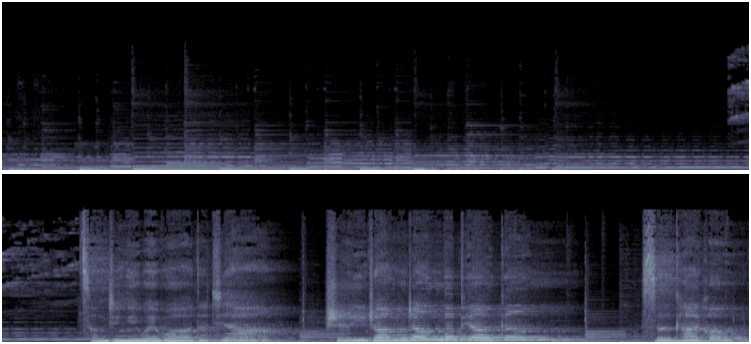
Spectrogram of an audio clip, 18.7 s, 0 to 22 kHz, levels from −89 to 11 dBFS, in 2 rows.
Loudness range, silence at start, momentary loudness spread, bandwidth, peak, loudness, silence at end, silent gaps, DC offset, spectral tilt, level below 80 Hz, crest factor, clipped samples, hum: 16 LU; 0 s; 18 LU; 17.5 kHz; -10 dBFS; -27 LUFS; 0 s; none; under 0.1%; -4.5 dB/octave; -52 dBFS; 18 dB; under 0.1%; none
